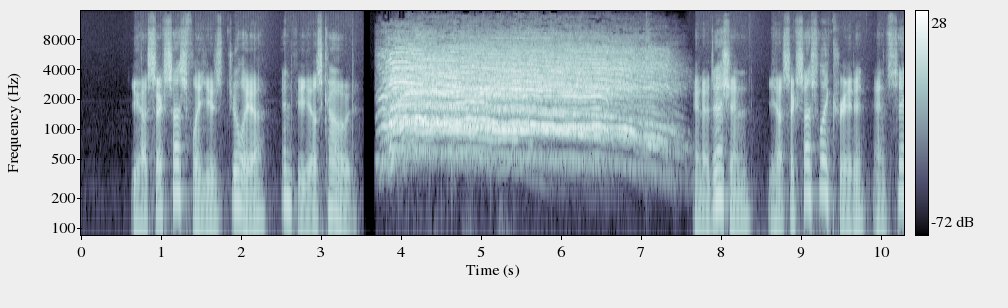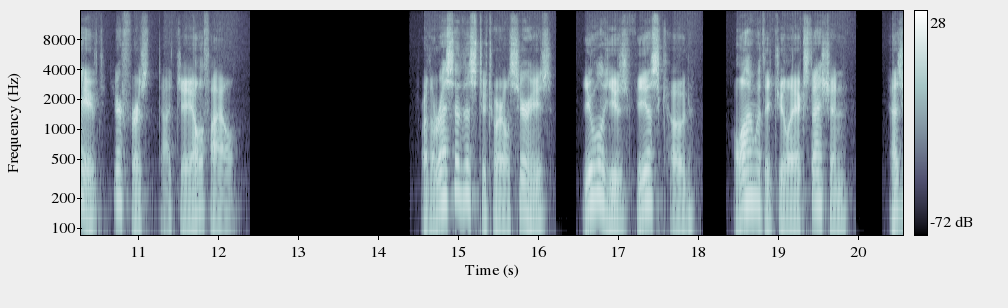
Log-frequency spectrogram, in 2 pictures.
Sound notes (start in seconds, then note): 3.6 kids cheering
